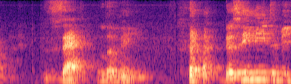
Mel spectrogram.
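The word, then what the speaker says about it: Zach LaVine: Zach Levine.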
